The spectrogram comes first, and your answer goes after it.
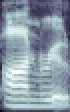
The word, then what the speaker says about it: en route: En route, but we say en route, right?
